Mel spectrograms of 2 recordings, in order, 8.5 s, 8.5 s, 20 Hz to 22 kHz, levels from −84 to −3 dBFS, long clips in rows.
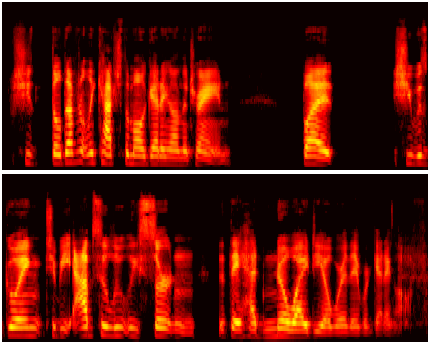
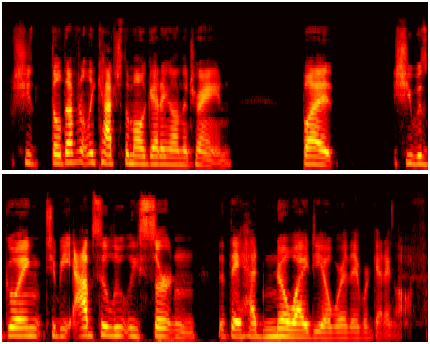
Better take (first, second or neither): second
